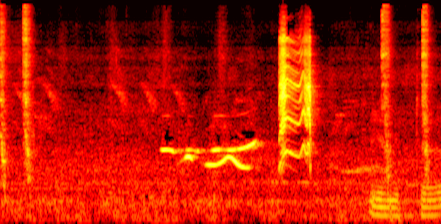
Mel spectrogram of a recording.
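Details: Hand-tame pet Indian ringneck parakeet talking: a wavering whistled phrase, then a harsh, noisy squawking burst, followed by low nasal, harmonic-rich sounds.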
